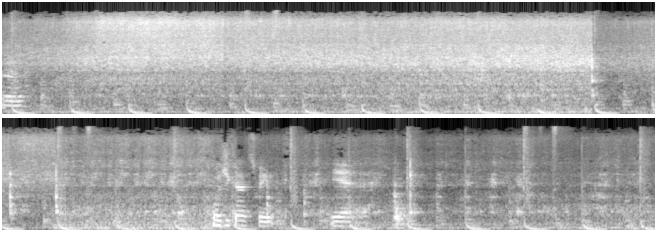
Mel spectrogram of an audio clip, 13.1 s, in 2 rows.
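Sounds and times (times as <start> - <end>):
sauce sizzling in a frying pan: 0.0 - 13.0
plastic spoon stirring: 6.6 - 13.0.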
